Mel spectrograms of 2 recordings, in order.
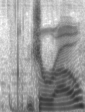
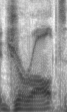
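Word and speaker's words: Gerault: nobody pronounces correctly JRo JRo and they have people say Geralt and even they they mean they live on the road and they say Gerald But everyone knows it's Jerro.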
